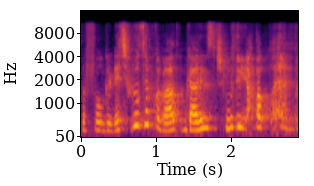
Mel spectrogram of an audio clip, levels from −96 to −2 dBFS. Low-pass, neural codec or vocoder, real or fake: 10.8 kHz; codec, 16 kHz in and 24 kHz out, 0.6 kbps, FocalCodec, streaming, 4096 codes; fake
